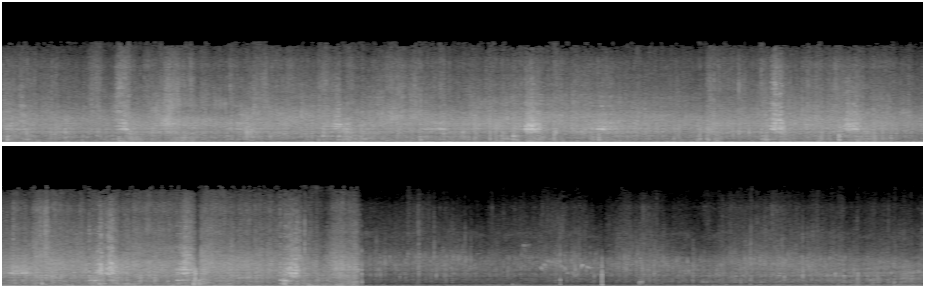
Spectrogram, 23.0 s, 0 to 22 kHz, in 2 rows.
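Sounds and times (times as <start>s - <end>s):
shrimp sizzling in a pan: 0.0s - 23.0s
spatula and knife scraping pan: 1.3s - 7.8s, 9.5s - 15.5s.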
